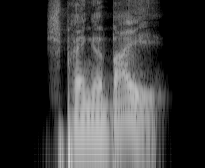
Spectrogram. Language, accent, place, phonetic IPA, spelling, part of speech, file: German, Germany, Berlin, [ˌʃpʁɛŋə ˈbaɪ̯], spränge bei, verb, De-spränge bei.ogg
- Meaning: first/third-person singular subjunctive II of beispringen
